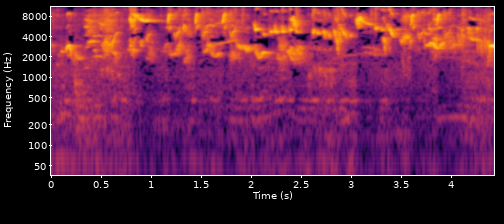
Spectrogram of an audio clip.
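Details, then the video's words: Several coal tits in an aviary call with high, slurred chirps and thin whistled notes in quick overlapping bursts, over a faint steady hum. "Московка - Parus ater"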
